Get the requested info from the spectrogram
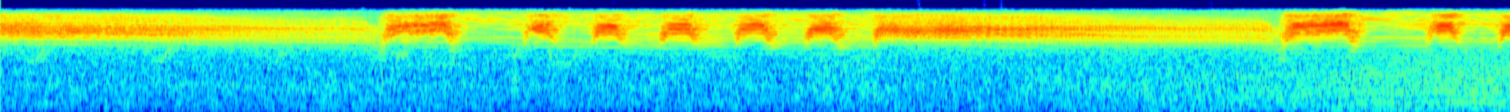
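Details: A robust cicada, the minminzemi, in a high shrill buzzing drone. It breaks into a run of pulsed bursts, about seven evenly spaced pulses, then returns to the steady whine and pulses again near the end. No other sounds are heard.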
